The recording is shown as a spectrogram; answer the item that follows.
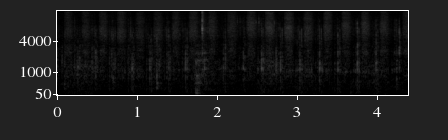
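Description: Faint, quick scratchy ticks, several a second, from a spray bottle being worked over a glass lightboard to clean it.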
